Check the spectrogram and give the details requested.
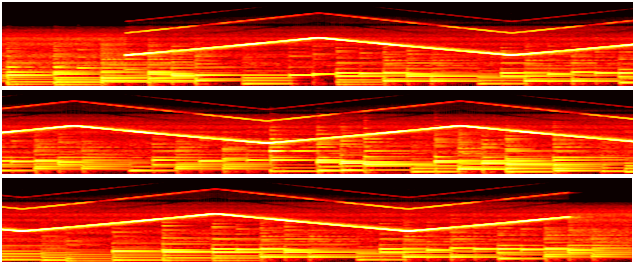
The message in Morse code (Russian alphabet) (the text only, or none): none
